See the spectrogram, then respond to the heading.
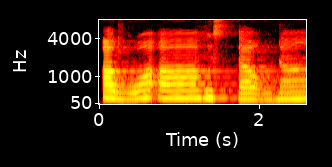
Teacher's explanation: نون ساکن یہاں پر حذف ہو جائے گا، حمزہ کو را سے ملائیں گے۔ ارآہ، را مشدد ہے، سختی کے ساتھ رک کر پڑھیں گے اور بغیر کھنچے۔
